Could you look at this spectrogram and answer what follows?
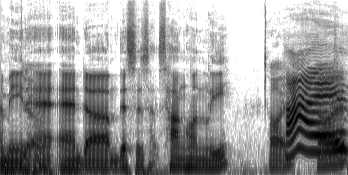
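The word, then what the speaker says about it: Sang Heon: Sang-hon.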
